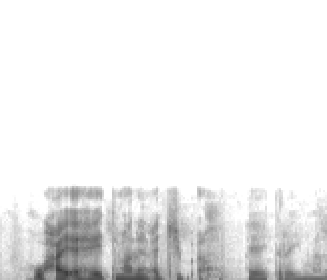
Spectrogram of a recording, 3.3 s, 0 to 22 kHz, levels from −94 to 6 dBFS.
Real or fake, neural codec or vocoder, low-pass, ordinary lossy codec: real; none; 7.2 kHz; none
